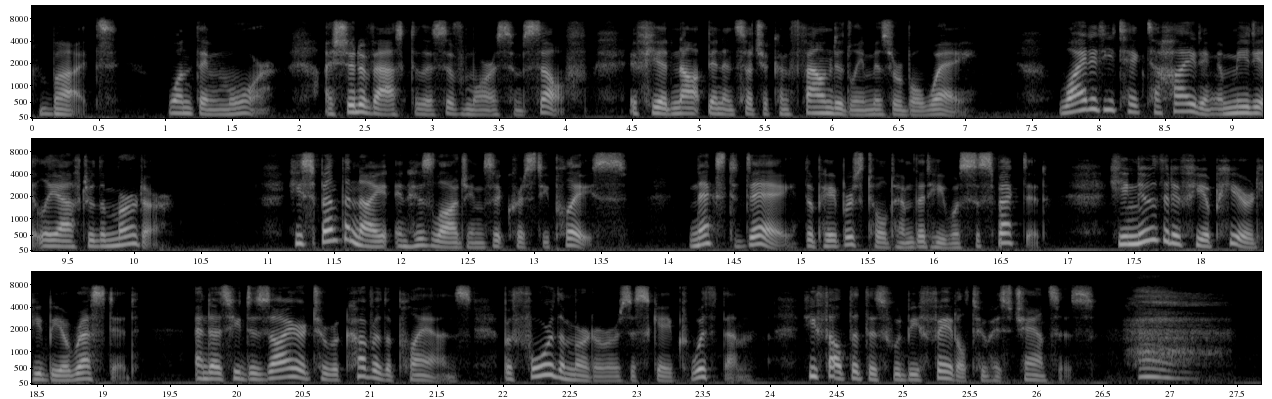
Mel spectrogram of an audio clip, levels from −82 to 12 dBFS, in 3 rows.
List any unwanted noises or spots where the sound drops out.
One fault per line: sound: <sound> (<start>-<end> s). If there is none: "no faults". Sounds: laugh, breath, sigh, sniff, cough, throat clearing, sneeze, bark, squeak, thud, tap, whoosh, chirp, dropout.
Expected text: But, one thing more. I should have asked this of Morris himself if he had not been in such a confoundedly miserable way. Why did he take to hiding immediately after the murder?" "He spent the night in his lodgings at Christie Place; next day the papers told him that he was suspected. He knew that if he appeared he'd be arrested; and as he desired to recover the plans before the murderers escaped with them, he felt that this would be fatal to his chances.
sound: sigh (26.6-27.5 s)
